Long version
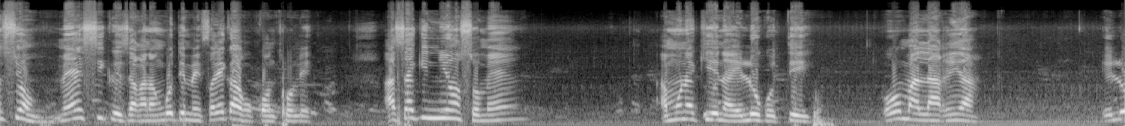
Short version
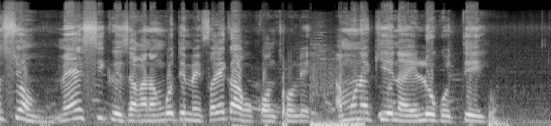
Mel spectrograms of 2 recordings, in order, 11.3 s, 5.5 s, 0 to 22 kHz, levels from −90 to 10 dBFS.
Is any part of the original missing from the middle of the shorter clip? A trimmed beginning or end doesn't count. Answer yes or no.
yes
